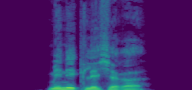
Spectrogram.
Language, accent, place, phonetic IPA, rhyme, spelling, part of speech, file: German, Germany, Berlin, [ˈmɪnɪklɪçəʁə], -ɪnɪklɪçəʁə, minniglichere, adjective, De-minniglichere.ogg
- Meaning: inflection of minniglich: 1. strong/mixed nominative/accusative feminine singular comparative degree 2. strong nominative/accusative plural comparative degree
